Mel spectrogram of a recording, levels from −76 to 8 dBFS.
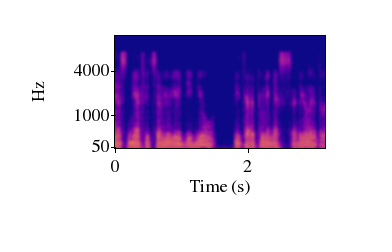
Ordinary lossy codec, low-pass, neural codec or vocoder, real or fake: MP3, 64 kbps; 7.2 kHz; codec, 16 kHz, 1 kbps, FreqCodec, smaller model; fake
